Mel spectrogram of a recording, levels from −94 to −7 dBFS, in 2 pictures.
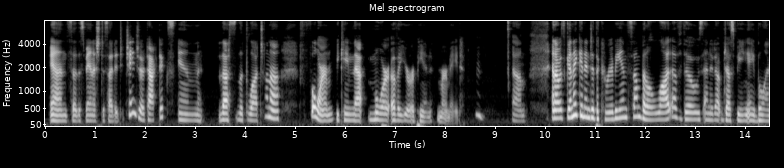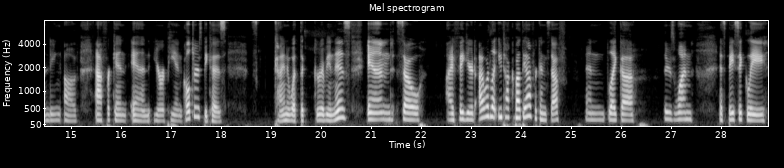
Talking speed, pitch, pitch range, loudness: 160 wpm, 180 Hz, 165-205 Hz, -22 LUFS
